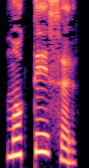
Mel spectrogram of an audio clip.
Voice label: "ಮುಕ್ತಾಸಾರ", Kannada

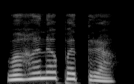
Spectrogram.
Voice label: "ವಹನಪತ್ರ", Kannada

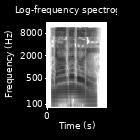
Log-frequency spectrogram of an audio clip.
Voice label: "ಡಾಗದೊರೆ", Kannada

